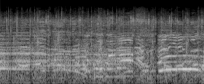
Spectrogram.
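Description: Several high-pitched voices shouting and cheering at once, overlapping. The voices are of yosakoi dancers, just after their dance.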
